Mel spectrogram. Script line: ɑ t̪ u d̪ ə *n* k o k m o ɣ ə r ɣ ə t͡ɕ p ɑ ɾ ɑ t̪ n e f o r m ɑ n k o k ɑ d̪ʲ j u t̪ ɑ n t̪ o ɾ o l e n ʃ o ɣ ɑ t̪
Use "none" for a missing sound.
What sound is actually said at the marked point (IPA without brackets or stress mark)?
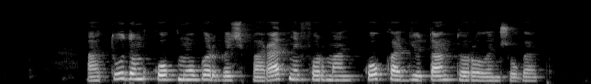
m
